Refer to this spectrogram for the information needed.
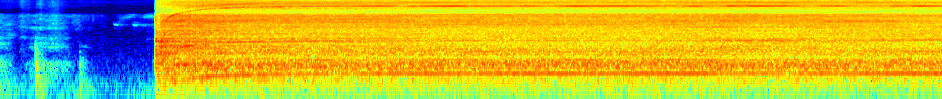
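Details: Makita belt sander reassembled with all new bearings and gears, final test run with belt on: spins up in a second to an even steady whir with clean high whine; smooth, no rattle.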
